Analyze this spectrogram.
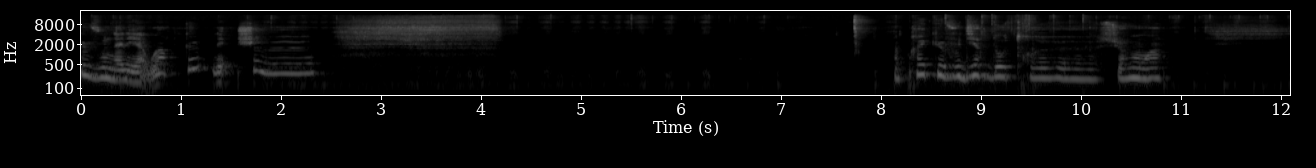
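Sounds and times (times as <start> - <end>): long breath out: 2.5 - 4.1
pencil scratching on paper: 3.4 - 7.1, 9.0 - 12.0.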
